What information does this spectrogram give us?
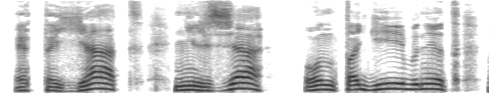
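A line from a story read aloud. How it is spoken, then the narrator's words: Howling, desperate. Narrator (Russian): взвыл Гюнтер Невротик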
